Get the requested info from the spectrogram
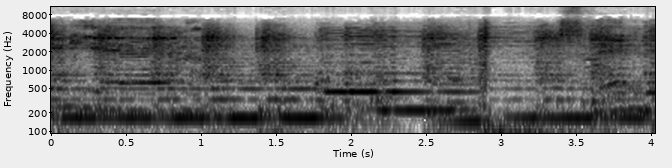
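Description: Live rock band playing a song: electric guitar, bass guitar and drums in a loud, steady amplified mix.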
